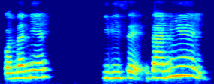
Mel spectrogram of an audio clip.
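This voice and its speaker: A woman's voice: a little high, moderate pace, a little mellow. A woman teaching a Bible story in a conversational way, with fillers and small laughs between phrases. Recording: dull lo-fi recording.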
